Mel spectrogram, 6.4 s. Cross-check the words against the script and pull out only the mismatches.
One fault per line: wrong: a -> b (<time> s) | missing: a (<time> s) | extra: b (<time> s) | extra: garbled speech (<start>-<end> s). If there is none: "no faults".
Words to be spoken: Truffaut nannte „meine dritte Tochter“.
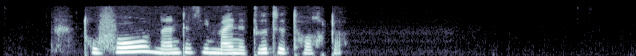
extra: sie (1.9 s)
